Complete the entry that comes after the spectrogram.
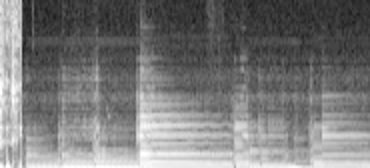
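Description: A loud, distorted electric guitar, a Firebird, plays a short riff with a sharp opening attack, then sustained, buzzing notes that bend and shift pitch several times, with no voices.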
